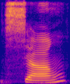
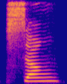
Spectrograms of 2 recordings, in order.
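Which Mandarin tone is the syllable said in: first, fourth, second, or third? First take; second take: second; first. First: The syllable is said in the second tone. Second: The syllable is said in the first tone. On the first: "Nada dua" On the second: "Itu siang"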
